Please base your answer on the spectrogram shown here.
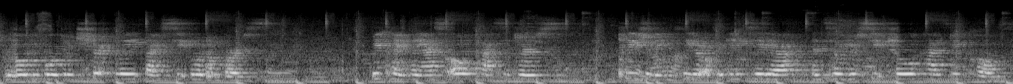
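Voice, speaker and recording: Echoey gate announcer in an airport terminal. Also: female voice, on the high side, fairly even intonation, normal speed, distant mic, music in the background. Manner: polite formal announcing. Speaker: gate agent.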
